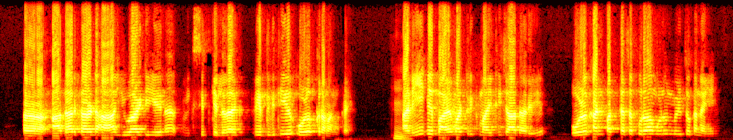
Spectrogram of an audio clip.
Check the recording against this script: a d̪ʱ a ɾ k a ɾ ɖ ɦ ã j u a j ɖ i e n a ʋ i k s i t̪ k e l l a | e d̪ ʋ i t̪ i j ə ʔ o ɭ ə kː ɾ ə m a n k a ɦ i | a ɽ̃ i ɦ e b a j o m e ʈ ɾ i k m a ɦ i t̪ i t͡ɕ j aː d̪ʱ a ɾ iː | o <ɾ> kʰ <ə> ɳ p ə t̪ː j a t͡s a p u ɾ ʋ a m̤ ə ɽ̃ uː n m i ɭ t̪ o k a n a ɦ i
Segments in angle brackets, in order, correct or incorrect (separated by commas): incorrect, incorrect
